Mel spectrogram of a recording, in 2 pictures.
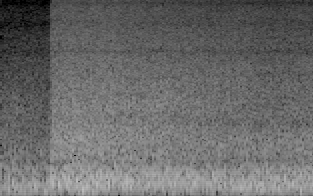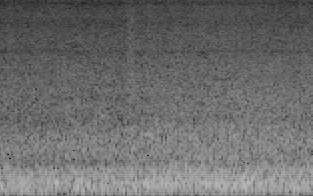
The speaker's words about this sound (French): L'air marin, c'est sympa. Déjà ça. La mer.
